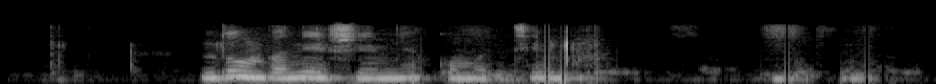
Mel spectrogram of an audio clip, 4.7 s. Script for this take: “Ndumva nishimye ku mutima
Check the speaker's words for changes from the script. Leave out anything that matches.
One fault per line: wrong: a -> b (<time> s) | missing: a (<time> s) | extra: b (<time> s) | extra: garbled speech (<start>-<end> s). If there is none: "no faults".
no faults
